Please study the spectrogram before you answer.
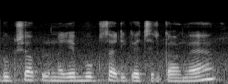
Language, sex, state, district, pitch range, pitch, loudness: Tamil, female, Tamil Nadu, Chennai, 170-185 Hz, 175 Hz, -16 LUFS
